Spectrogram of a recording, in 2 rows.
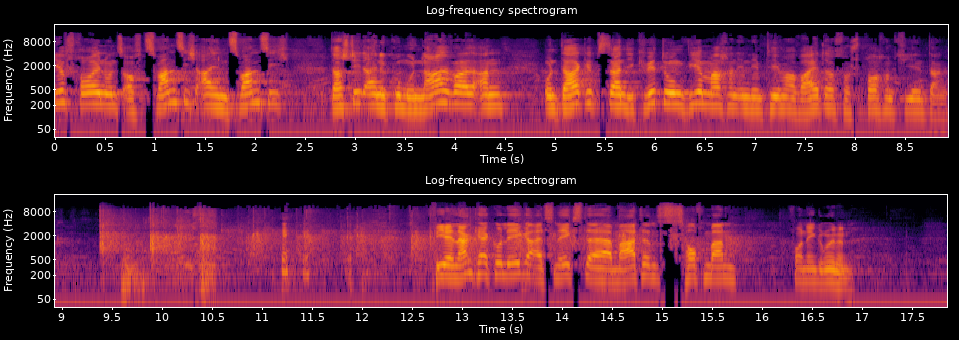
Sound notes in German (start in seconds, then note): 9.3 Beifall SPD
